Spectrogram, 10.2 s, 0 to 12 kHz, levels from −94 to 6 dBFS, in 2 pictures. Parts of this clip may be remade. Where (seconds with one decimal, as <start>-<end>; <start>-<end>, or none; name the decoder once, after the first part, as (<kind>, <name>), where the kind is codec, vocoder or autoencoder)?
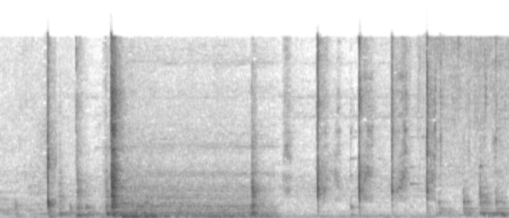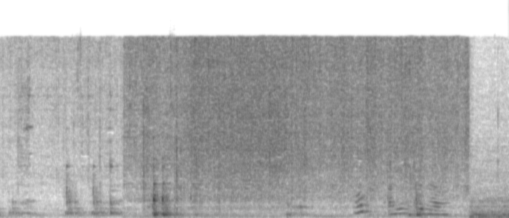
none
